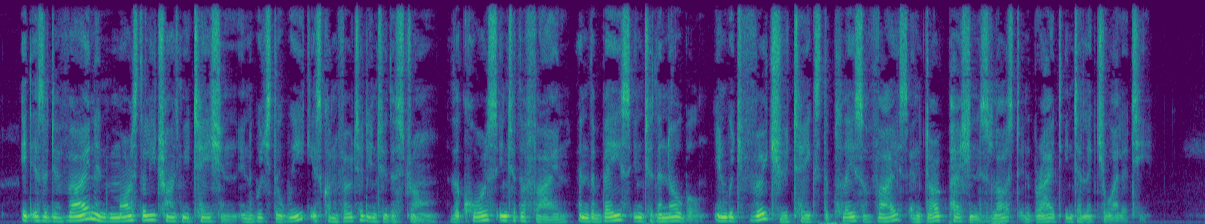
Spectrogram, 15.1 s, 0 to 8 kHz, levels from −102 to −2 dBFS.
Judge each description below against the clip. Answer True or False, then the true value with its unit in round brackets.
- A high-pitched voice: False (130 Hz)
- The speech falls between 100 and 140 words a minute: False (170 wpm)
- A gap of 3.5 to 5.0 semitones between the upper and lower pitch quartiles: True (4.4 semitones)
